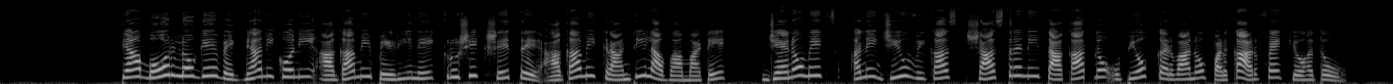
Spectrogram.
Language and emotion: Gujarati, neutral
